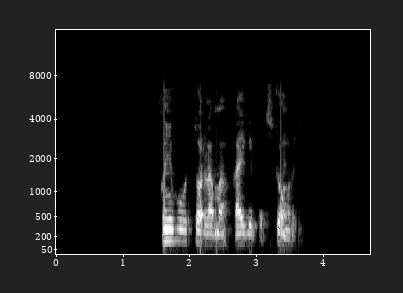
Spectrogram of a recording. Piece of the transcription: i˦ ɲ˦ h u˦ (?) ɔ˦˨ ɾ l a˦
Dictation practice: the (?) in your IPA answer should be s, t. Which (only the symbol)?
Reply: t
